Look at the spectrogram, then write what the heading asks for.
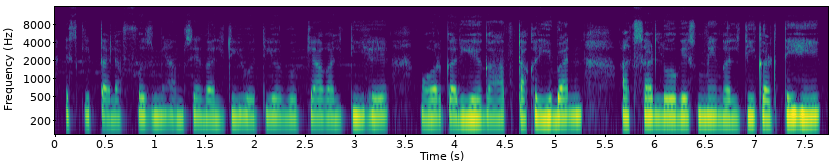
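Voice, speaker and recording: A woman giving a religious lesson, drawing out each recited word slowly to show the right pronunciation. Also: fairly high pitch, warm tone. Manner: slow, deliberate drawn-out demonstrations of recited words. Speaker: religious teacher. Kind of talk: instructional talk on prayer pronunciation.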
